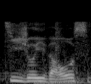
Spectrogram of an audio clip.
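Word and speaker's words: Tiszaújváros: peu près 200 km Tijo ivaros prononcé Tijo ivaros c'est pas simple donc 6e rendez-vous de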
